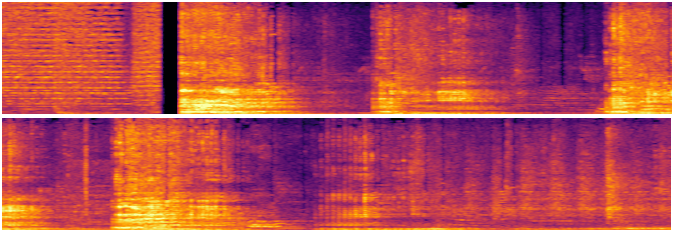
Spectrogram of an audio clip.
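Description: A tiger roaring again and again, about five loud roars of a second or so each, coming every second and a half or so, with the last one longer and lower.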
